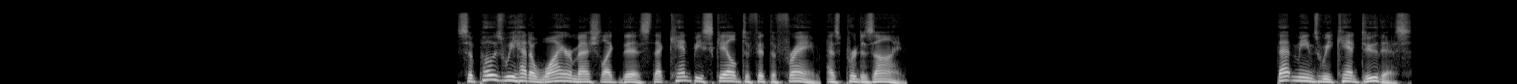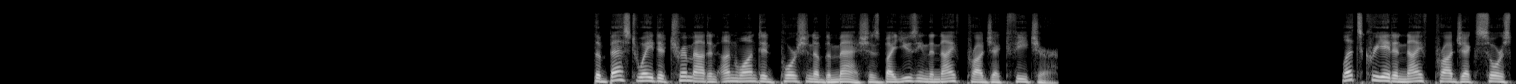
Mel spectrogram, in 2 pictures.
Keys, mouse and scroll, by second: 1.3 s, 9.8 click, 11.7 ctrl+a, 12.8 click, 13.5 click, 14.5 click, 15.0 click, 16.1 s, 18.1 middle click, 18.6 middle click, 18.8 click, 19.2 middle click, 21.1 KP_1, 21.4 KP_7, 22.2 ctrl+z, 22.7 ctrl+z, 23.2 click, 29.7 shift+a.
